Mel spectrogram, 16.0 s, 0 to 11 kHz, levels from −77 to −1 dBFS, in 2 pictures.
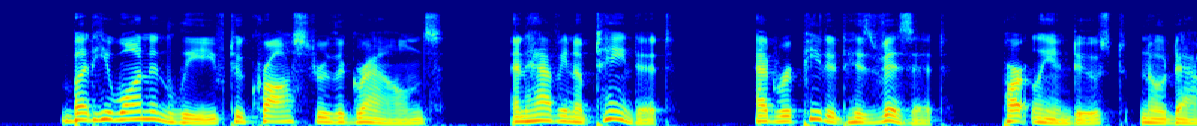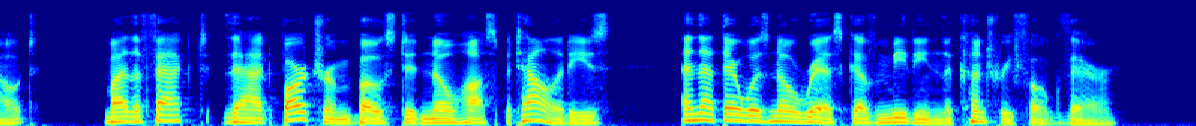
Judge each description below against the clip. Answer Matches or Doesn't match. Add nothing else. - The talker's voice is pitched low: Matches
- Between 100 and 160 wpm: Matches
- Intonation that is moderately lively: Doesn't match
